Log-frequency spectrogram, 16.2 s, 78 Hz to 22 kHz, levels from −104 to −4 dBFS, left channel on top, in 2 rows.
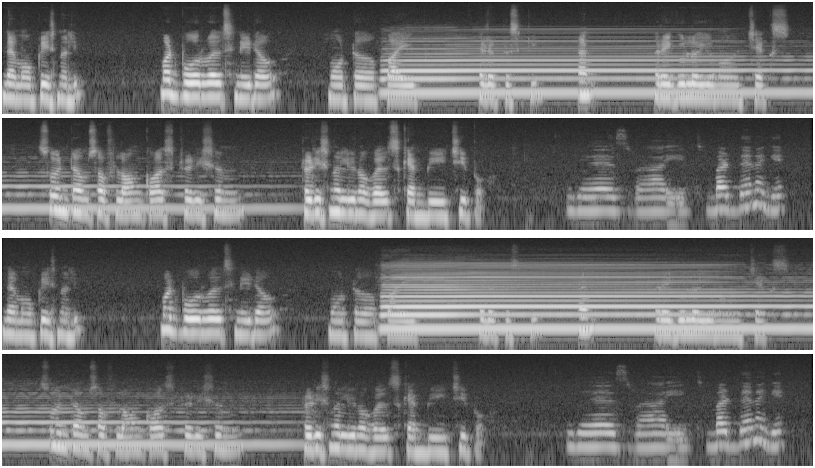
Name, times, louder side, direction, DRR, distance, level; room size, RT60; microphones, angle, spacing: voice 1, 0.0-0.8 1.6-2.8 3.3-4.2 4.8-5.4 5.8-6.0 6.5-7.9 8.5-10.6 11.1-12.9, left 3 dB, 85° left, 0.6 m, -26 dB
Wind instrument woodwind instrument, 3.8-11.2, right 4 dB, 55° right, 0.5 m, -25 dB
voice 2, 13.8-15.9, equal, 10° left, 1.3 m, -34 dB
3.5 x 2.4 x 2.3 m
head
